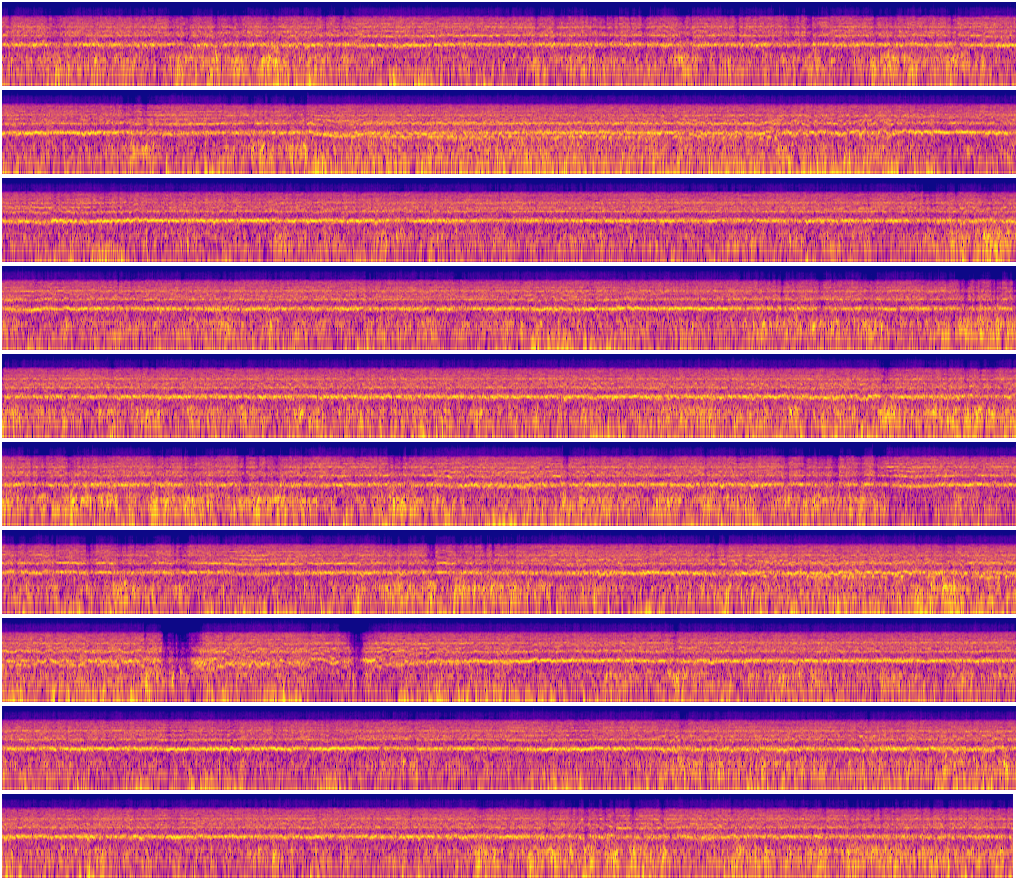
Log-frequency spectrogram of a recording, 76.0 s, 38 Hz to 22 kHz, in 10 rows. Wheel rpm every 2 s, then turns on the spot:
240, 220, 230, 230, 220, 200, 200, 220, 230, 230, 240, 230, 230, 230, 230, 230, 230, 230, 230, 240, 230, 230, 230, 240, 230, 210, 200, 120, 170, 230, 230, 230, 230, 230, 230, 230, 230, 230.
none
